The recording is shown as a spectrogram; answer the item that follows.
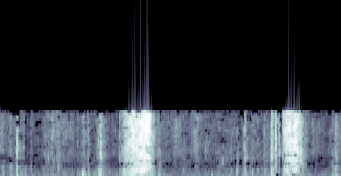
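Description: Paper being torn up by hand, faint, with two louder ripping bursts separated by quieter scattered crackles and rustles.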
